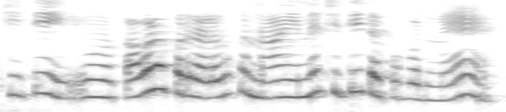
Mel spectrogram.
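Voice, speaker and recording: A woman voicing a frank, defensive young college student who talks rapidly and insistently in an audio story. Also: very high voice, bright, forceful tone.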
